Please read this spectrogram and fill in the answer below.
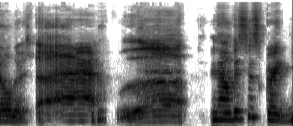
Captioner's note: gagging and croaking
